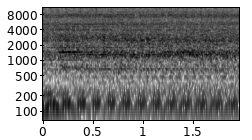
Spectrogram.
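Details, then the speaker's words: 2007 Ford F-150 Lariat 5.4L Triton V8 with VCT cam phasers that rattle at 800–1,200 rpm when revved by pedal; during the automatic 800 rpm high idle after start-up, a steady, smooth, regular idle pulse with no ticking or rattle. "when you start it up and it high Dalls for a second on its own by the computer at 800 it doesn't rattle"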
